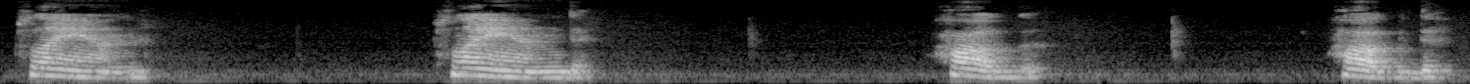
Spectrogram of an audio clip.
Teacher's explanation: here we have the D sound because we have a voiced N and a voiced G. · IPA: [ d ]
